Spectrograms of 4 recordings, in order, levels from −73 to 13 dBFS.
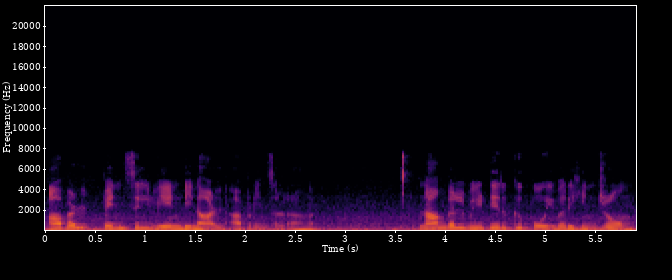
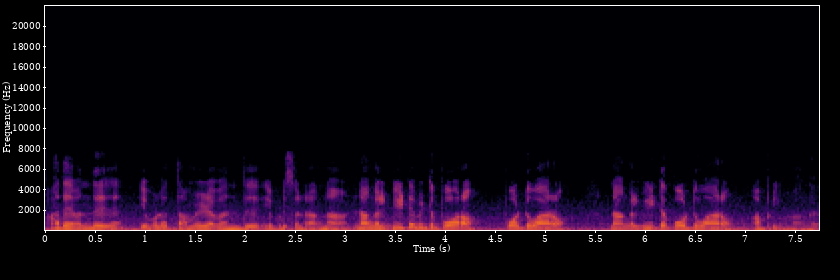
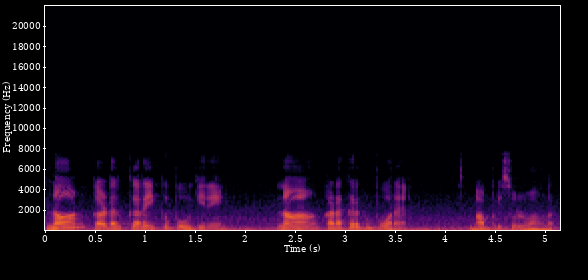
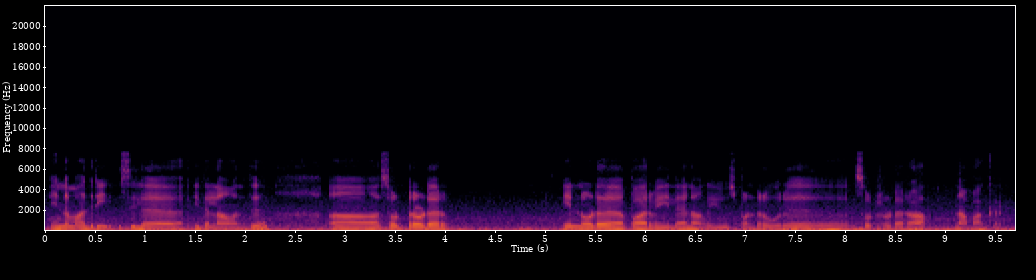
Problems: constant background noise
